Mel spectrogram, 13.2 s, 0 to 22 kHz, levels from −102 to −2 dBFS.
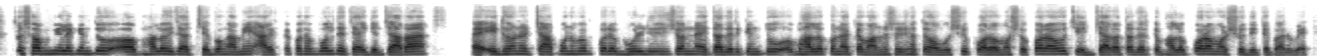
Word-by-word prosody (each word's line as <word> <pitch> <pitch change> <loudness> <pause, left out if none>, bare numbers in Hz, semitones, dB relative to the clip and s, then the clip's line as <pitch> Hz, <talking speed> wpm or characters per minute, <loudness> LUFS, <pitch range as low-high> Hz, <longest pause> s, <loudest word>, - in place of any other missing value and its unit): তো - - -9
সব 205 -1 +6
মিলে 200 0 +2
কিন্তু 200 0 -1 0.3
অ - - +8 0.2
ভালোই 180 +2 +1
যাচ্ছে 165 -2 -1
এবং 175 +2 0
আমি 175 +2 -4 0.2
আরেকটা 160 +4 -2
কথা 185 -1 -2
বলতে 195 0 +1
চাই, 160 -2 +2
যে 155 - +2
যারা 165 +3 +6 0.6
অ্যা 150 - +5
এই 175 - +2
ধরনের 185 0 -1
চাপ 170 -1 +2
অনুভব 190 0 -3
করে 190 0 +2
ভুল 180 +2 0
ডিসিশন 180 +1 -2
নেয়, 170 -2 +1
তাদের 165 +1 +3
কিন্তু 175 0 -5 0.3
ভালো 170 +1 +4
কোনো 180 -1 -2
একটা 170 +1 -2
মানুষের 165 +2 -3
সাথে 165 +1 -3
অবশ্যই 155 +4 -4
পরামর্শ 155 +1 +1 0.2
করা 190 -1 +4
উচিত 165 -6 -3
যারা 155 0 +4
তাদেরকে 160 0 -2
ভালো 150 +1 +1
পরামর্শ 180 -3 +2 0.2
দিতে 140 -1 -3
পারবে। 130 0 -4
170 Hz, 185 wpm, -22 LUFS, 160-185 Hz, 0.6 s, অ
